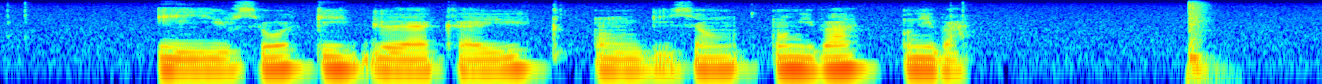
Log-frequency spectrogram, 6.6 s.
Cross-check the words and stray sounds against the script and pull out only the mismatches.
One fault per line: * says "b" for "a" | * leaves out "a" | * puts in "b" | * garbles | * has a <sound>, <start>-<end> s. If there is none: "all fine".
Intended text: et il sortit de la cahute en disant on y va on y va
* has a thud, 5.9-6.2 s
